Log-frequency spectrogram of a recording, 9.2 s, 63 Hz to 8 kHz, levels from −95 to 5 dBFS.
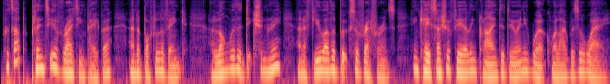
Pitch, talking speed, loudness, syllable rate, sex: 115 Hz, 240 wpm, -19 LUFS, 6.7 syllables/s, male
